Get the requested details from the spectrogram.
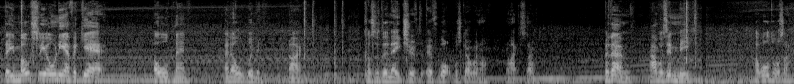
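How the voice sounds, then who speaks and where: A man's voice: a little high, creaky, noisy background. A middle-aged man, hosting a live stream and telling a casual anecdote, often checking in with "right?" and "you know what I mean?".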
